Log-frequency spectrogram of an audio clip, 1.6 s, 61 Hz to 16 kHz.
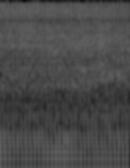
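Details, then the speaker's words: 2021 TVS Apache RTR 200 4V BS6, 16,300 km, after warranty engine rebuild for tappet noise and third-gear whine: quick, even exhaust pulses with low steady thump and no ticking; the engine sounds clean and healthy. "बहुत ज्यादा difference है आवाज़ में मुझे typical mechanical sound था ना it's गान sound भी चेंज हो चुका है गाड़ी का अच्छा खास चेंज हुआ है"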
